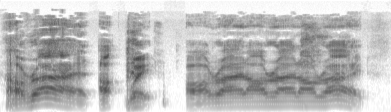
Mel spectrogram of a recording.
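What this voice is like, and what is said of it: Imitates another person's voice. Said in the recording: “my Matthew McConaughey impersonation ... That's very good ... I thought I was talking to Matthew McConaughey”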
